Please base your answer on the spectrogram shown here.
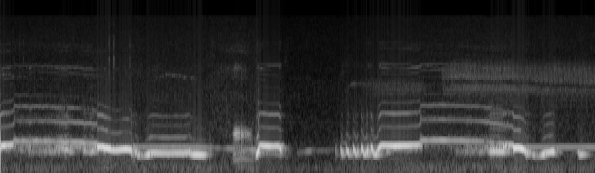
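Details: Long-voiced puter pelung (Barbary dove) kept as a pet in Java, Indonesia, sounding like a crying baby: sustained nasal coos that droop in pitch, broken by a rattling stutter, then another long drawn note with wavering ends.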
